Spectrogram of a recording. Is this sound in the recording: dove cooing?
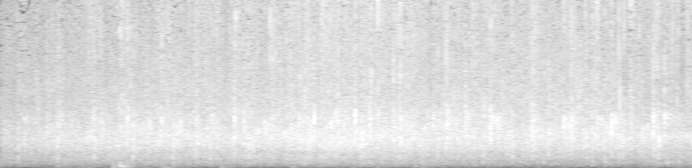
no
